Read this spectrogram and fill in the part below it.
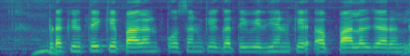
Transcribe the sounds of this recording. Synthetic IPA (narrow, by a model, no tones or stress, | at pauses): pɾəkɾɪt̪ikepaːlənpoːsənkeɡət̪iʋid̪ʱijənkeʔəb̚paːləld͡ʒaɾəɦlḛː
